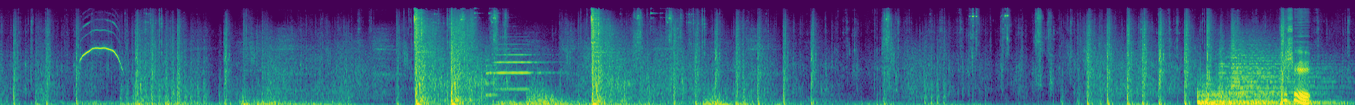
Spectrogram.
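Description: Bursts and single shots of gunfire in the Heroes & Generals war game, some near and sharp, others more distant, with machine-gun rattles between them while a player keeps talking.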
